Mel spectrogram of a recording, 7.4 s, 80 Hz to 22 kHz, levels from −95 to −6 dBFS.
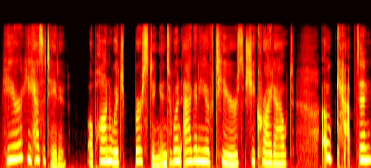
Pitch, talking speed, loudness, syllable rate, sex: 245 Hz, 130 wpm, -16 LUFS, 4.3 syllables/s, female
